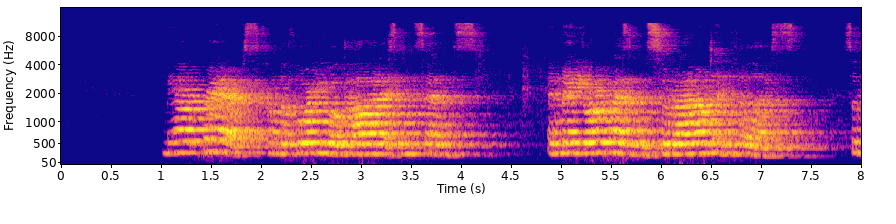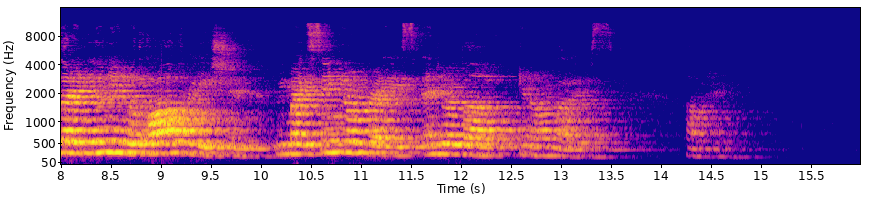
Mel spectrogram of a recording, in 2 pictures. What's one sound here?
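A woman sings in an echoing hall.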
